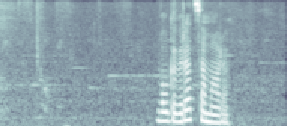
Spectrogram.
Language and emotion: Russian, neutral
